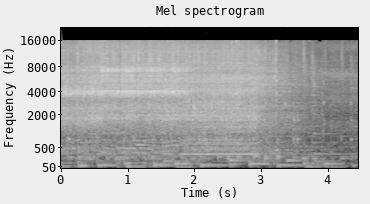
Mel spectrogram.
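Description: Countertop blender running, blitzing tomatoes, garlic and herbs into a smooth salsa, with a steady high motor whine over the churning; it winds down near the end. Background music with a bass beat plays underneath.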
